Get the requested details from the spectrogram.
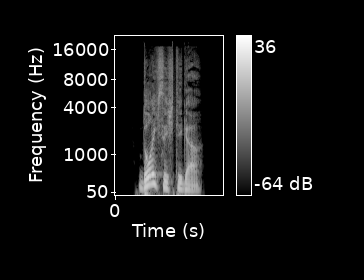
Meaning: inflection of durchsichtig: 1. strong/mixed nominative masculine singular 2. strong genitive/dative feminine singular 3. strong genitive plural
- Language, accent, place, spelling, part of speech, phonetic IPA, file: German, Germany, Berlin, durchsichtiger, adjective, [ˈdʊʁçˌzɪçtɪɡɐ], De-durchsichtiger.ogg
